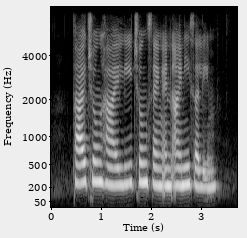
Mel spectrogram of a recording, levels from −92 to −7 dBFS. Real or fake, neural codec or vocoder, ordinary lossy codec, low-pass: real; none; none; 7.2 kHz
